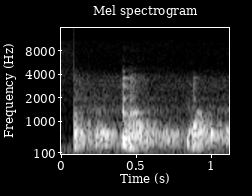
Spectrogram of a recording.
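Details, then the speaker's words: Rapid rhythmic whooshing pulses on a fetal Doppler at about 140 beats per minute, judged a great, normal fetal heart rate in a pregnant woman. "our heartbeat's about 140 beats per minute. That's great."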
